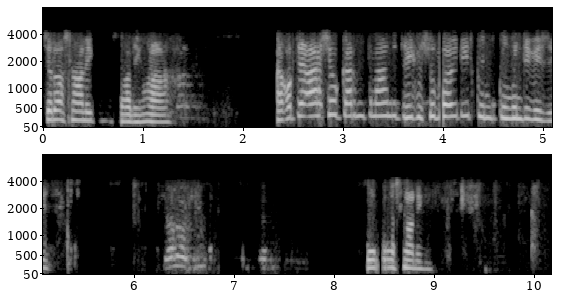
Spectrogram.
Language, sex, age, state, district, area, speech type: Kashmiri, male, 18-30, Jammu and Kashmir, Kupwara, rural, conversation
